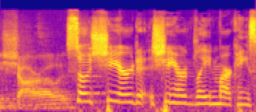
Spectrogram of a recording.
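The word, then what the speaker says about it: sharrows: do notice on it says cheros am I pronouncing that correctly shos so shared shared Lane markings and people call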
